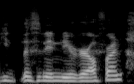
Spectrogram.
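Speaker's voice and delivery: ordinary delivery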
